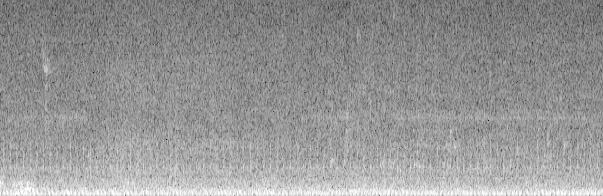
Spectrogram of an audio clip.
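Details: Craftsman lawnmower after clearing an air block in the fuel line and refilling it with gas: the small single-cylinder engine holds a steady, even run at moderate speed with no misses or surging; running normally.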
